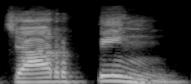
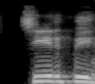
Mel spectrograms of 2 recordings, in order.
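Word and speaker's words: chirping: যেমন সি এইচ আই আর পি আইএনজি এটা উচ্চারণ হবে চারপিং। কি হবে? চারপিং। আমার সঙ্গে বলবেন চিরপিং না। এটা চারপিং।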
